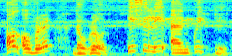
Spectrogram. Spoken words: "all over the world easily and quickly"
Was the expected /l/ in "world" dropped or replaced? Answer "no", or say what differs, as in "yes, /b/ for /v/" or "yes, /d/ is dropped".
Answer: yes, /l/ is dropped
